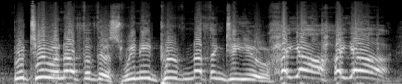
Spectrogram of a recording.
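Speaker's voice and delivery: squeaky hero demanding an end; Candace voice. Acted. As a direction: hero shouting at the ghost king, high. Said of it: "that's my impression".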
